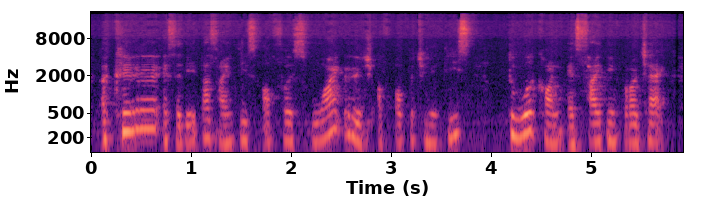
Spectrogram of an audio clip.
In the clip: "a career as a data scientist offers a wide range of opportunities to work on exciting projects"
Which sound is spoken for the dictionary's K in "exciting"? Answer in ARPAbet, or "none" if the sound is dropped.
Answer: none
